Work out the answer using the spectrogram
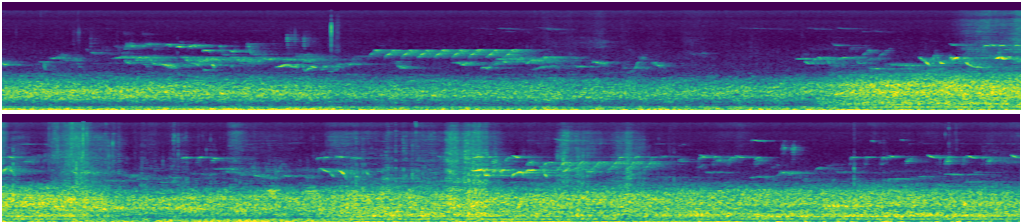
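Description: Small birds singing, repeated short chirping and trilling phrases, over a steady outdoor background hiss that gets a little louder about ten seconds in.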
